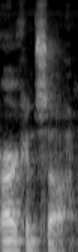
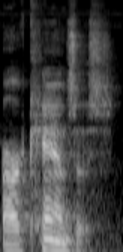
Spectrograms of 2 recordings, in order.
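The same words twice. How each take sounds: First: It does not sound like 'Ar' plus 'Kansas'. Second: It sounds like 'Ar' followed by 'Kansas'. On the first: This is how Americans actually say it. "being Americans, we pronounce that" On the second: This is the spelling-based, logical pronunciation. "the logical uh, way to pronounce that would be"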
